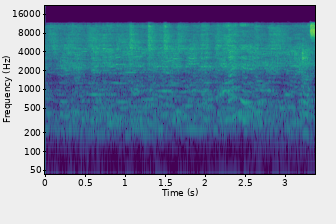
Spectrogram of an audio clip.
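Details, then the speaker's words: Hearing aid output in a busy restaurant with no speech-in-noise features active, set to omnidirectional mode so sounds from all directions get equal priority: amplified restaurant babble with buried ordering conversation. "The hearing aids are amplifying the incoming sound to improve clarity and volume for this person's hearing loss. But the hearing aids are set in omnidirectional mode, giving equal priority to sounds coming from all directions."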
